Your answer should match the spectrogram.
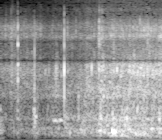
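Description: Faint sea water lapping and sloshing against a boat, with a few small drips and light wind on the microphone.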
